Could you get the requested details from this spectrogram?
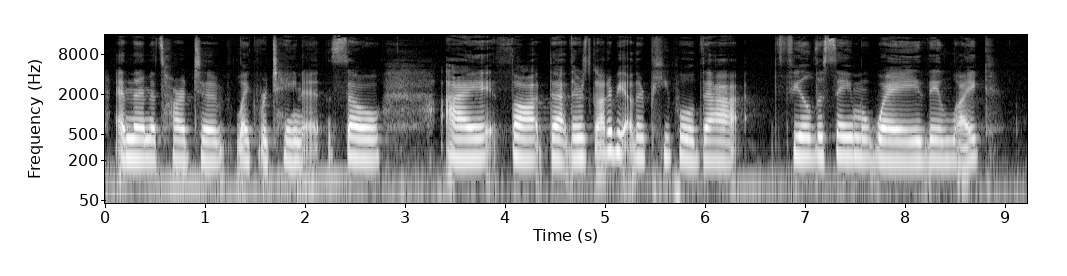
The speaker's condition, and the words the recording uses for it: No condition.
